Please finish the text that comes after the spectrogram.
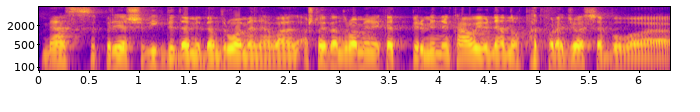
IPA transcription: ˈmʲɛs pʲrʲiɛʃ ˈʋʲiːɡdʲiːdɐmʲɪ bʲɛnˈdruɔmʲɛnʲɛ ˈʋɐ ˈɐʃ ˈtoːj bʲɛnˈdruɔmʲɛnʲeːj kɐt pʲɪrʲmʲɪnʲɪŋˈkɐʊjʊ nʲɛ nuɔ ˈpɐt prɐˈd͡ʒʲoːs t͡ʃʲɛ ˈbʊʋɐ

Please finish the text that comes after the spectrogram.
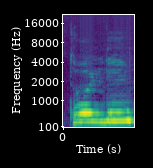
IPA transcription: toːˈlʲɪ

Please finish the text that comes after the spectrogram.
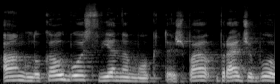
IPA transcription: ˈɐŋɡlˠʊ ˈkɐlˠbuɔs ˈʋʲiɛnɐ ˈmuɔkʲɪtoːjɛ ɪʃ ˈpɐ ˈprɑːd͡ʒʲʊ ˈbʊʋɐ

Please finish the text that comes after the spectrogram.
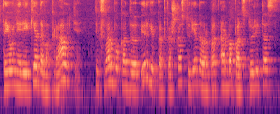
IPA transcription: tɐɪ jɛʊ nʲɛrʲɛɪˈkʲiɛdɐʋɐ ˈkrɐʊtʲɪ tʲɪk ˈsʋɐrbʊ kɐt ˈɪrʲɡʲɪ kɐt kɐʃˈkɐs tʊˈrʲiɛdɐʋɐ ɐr pɐt ˈɐrbɐ pɐts tʊˈrʲɪ tɐs

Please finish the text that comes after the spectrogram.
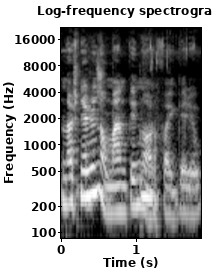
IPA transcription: ˈnʊ ˈɐʃ nʲɛʒʲɪˈnɐʊ ˈmɐn ˈtɐɪ noːrfoːj ɡʲɛˈrʲɛʊ

